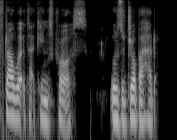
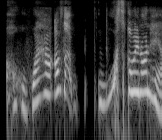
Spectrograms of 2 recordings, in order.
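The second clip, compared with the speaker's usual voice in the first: much higher, alarmed retelling of the moment; retold scared reaction; 11 semitones higher, 4 dB louder than usual. Woman retelling a stranger's reading, mock scared. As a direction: replay the startled shock, pitched way up. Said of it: "I was scared".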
